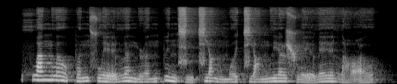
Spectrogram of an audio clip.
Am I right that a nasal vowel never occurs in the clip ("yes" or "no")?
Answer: yes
